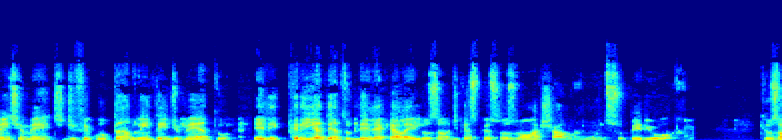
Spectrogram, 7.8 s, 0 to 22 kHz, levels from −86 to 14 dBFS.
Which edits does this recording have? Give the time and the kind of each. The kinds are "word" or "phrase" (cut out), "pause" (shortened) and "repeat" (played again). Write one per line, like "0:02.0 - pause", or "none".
0:02.5 - pause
